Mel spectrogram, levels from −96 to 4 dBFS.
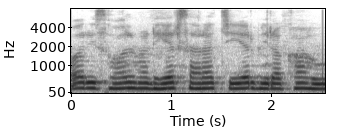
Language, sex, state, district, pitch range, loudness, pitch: Hindi, female, Jharkhand, Palamu, 185-195 Hz, -13 LUFS, 190 Hz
